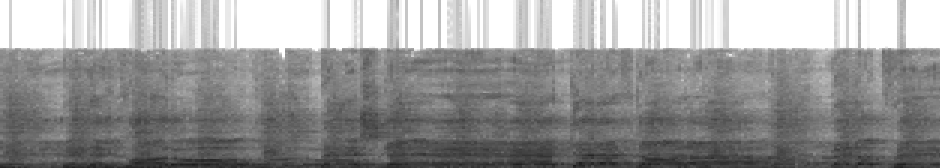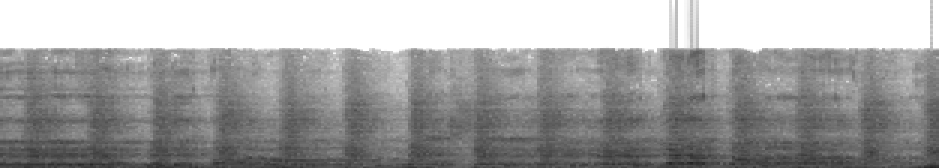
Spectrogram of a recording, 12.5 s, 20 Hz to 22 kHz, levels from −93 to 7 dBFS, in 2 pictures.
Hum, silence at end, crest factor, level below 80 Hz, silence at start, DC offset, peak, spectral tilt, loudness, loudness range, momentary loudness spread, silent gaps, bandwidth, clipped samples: none; 0 s; 10 dB; -38 dBFS; 0 s; under 0.1%; 0 dBFS; -3 dB/octave; -10 LUFS; 6 LU; 7 LU; none; 16.5 kHz; 0.2%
